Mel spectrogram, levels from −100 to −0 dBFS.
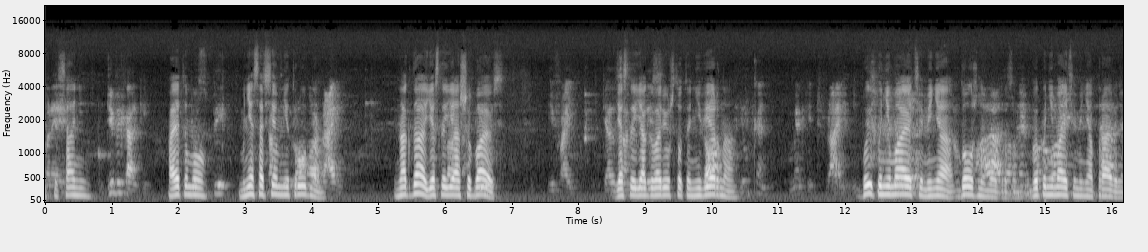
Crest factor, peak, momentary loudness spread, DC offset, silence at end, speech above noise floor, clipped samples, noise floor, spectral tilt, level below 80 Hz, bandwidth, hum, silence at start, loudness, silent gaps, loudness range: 18 dB; -2 dBFS; 16 LU; under 0.1%; 0 s; 39 dB; under 0.1%; -57 dBFS; -7.5 dB/octave; -60 dBFS; 12 kHz; none; 0 s; -18 LUFS; none; 4 LU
